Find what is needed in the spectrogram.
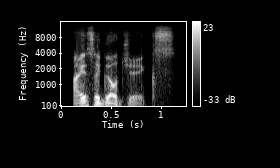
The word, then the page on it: isagogics: British English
